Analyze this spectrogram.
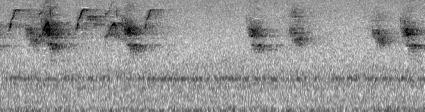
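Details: Young Eurasian tree sparrows just leaving the nest, running to their father; a few quick high chirps early, then paired thin notes repeating at intervals over a constant low hum.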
